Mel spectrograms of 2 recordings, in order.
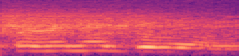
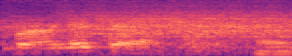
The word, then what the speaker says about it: Bernardine: business calls and things I will say my name Bernardine and then they come back and call me bernardette everybody thinks the bernardet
